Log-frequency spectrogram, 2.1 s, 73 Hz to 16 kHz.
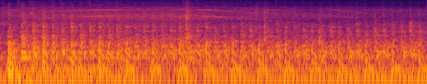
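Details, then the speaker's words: TYM 413 HST 4WD diesel tractor, three weeks owned, restarted with temperature not up: even diesel clatter at steady idle, no miss, knock or strain; normal idle. "Yes! That sounds pretty good to me, and the temperature isn't up there."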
